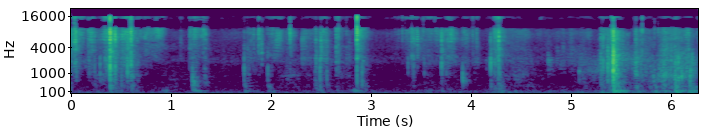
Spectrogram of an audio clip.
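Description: Photocards being handled and slid into clear plastic binder sleeve pockets: soft, scattered crinkling and clicking of the plastic pages. A louder rustle comes about five seconds in as a binder page is turned.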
